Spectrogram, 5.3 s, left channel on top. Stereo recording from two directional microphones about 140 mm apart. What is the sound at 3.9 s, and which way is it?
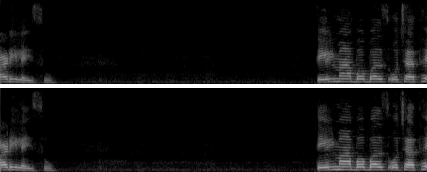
Speech, 35° right (ahead or behind).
